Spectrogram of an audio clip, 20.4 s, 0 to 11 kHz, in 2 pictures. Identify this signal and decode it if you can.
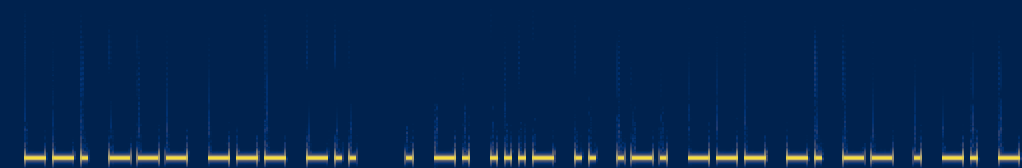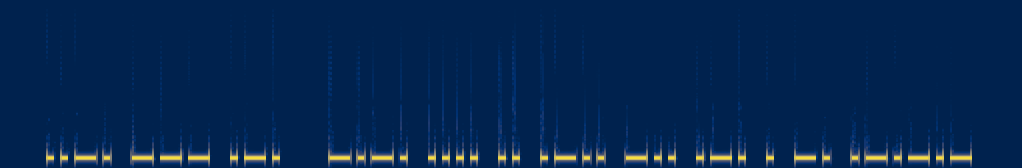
Morse code, heard as a keyed tone, about 17 wpm, 700 Hz. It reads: GOOD ENVIRONMENT FOR CHILDREN.
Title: Sentences from Top 1000 Words - Review Part 5 - 17wpm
